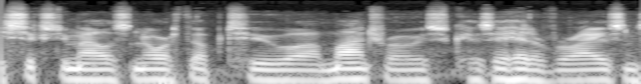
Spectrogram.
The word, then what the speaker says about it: Montrose: I went about 50, 60 miles north up to Montrose because they had a Verizon store.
